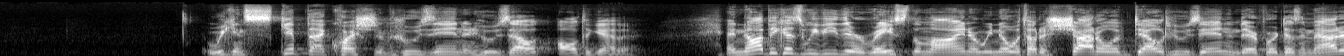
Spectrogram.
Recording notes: This was originally delivered at Grassroots Church on June 18, 2023.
